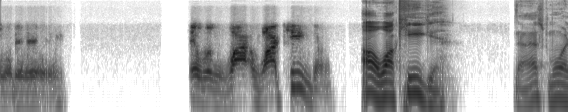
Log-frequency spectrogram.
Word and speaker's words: Waukegan: Coogan or something. I think that's how you pronounce it. Spell it? Oh, I'm about to tell you exactly what it is. It was Waukegan.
